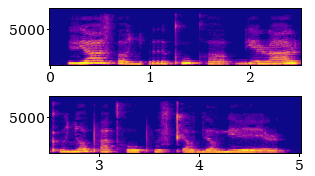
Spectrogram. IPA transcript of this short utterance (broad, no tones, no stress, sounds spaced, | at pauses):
vʲ aː z ʔ ʌ ʎ | r ɯ kʼ u kʰ ʌ | bʲ eː ɭ aː ɭ kʼ ɯ ʎ ʌ pʼ a kʰ o pʰ ɯ s kʼ e lˠ bʲ e lˠ mʲ eː ɭ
